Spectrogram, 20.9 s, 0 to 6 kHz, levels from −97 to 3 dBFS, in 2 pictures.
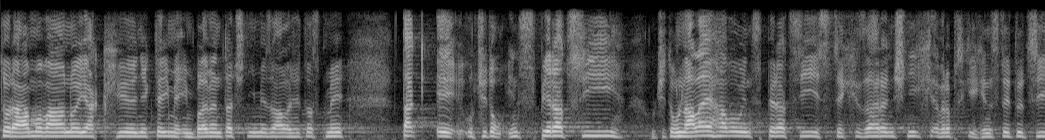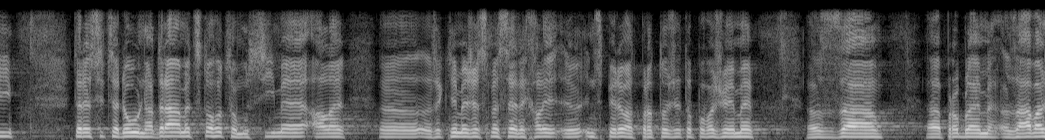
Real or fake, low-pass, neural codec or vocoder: real; 5.4 kHz; none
